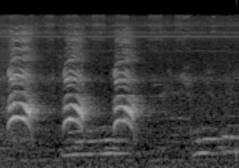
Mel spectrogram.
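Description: A bird calling loudly three times, about half a second apart, each call rising and then falling in pitch.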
